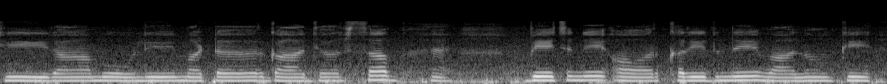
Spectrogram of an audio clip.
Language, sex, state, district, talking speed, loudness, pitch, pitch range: Hindi, female, Chandigarh, Chandigarh, 75 wpm, -15 LUFS, 170 Hz, 165-175 Hz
